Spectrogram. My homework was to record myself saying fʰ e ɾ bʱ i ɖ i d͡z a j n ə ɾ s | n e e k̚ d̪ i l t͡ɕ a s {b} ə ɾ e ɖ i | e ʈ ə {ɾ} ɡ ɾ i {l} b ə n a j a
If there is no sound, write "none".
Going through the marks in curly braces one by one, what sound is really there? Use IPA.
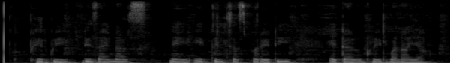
p, ɾ, l

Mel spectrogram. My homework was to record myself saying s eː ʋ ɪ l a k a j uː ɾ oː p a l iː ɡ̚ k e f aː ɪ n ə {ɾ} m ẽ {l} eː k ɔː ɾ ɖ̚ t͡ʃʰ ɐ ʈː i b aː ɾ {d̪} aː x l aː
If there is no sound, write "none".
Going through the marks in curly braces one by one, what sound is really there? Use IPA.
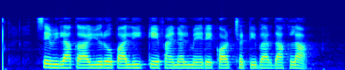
l, ɾ, d̪

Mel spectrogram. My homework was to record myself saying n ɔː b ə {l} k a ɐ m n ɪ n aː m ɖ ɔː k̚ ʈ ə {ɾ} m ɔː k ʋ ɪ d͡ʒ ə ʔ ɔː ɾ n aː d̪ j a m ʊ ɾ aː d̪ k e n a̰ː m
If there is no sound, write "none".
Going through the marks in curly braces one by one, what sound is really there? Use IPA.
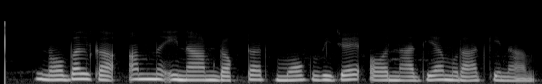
l, ɾ

